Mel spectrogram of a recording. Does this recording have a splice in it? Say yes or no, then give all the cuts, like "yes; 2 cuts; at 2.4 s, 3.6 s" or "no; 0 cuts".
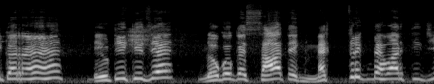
no; 0 cuts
